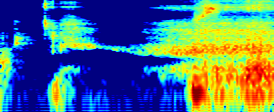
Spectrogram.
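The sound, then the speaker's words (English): A loud slurp as someone sips hot coffee: a few soft lip smacks, then a long, airy sucking rush of breath and liquid that swells and holds to the end. No one speaks. “Not just that, but did you hear the slurp?”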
